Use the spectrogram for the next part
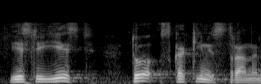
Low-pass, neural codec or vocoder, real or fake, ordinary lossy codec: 7.2 kHz; none; real; none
